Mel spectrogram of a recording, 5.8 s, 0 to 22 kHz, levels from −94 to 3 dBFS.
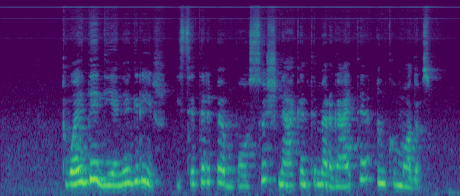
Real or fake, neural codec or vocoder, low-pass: real; none; 19.8 kHz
